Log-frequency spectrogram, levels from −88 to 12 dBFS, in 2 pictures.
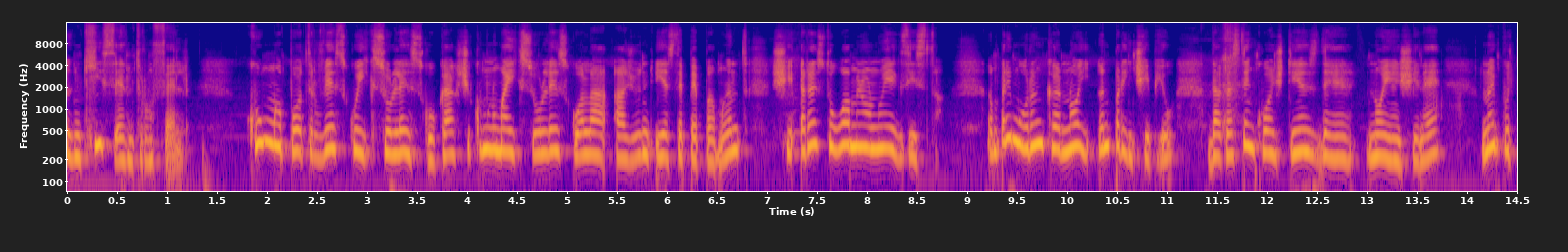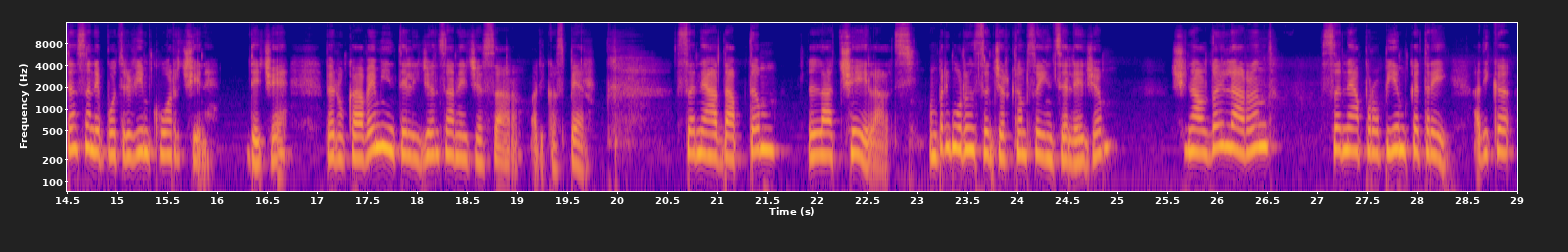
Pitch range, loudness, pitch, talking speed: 220-275 Hz, -17 LUFS, 245 Hz, 155 wpm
